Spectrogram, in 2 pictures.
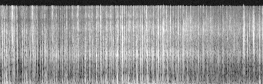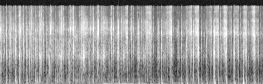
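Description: Bare fingertips tap and pat a soft, hollow black leather glove worn on one hand and held beside the ear of a binaural microphone, with an echo effect applied. The result is a fast, uneven stream of short, bright, crinkly taps that runs throughout the clip and grows slightly louder and sharper in the second half.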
